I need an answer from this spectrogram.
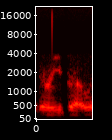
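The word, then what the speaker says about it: Nørrebro: It's Nerebro's in the neighborhood of Nerebro, which is in Danish. It's like Nerebro. It's like the strange. You know, O with a slash through it, which is Scandinavian pronunciation.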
